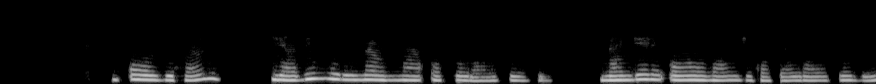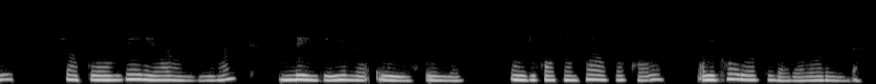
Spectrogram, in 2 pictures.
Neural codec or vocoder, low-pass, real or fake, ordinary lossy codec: codec, 16 kHz, 1.1 kbps, Voila-Tokenizer; 3.6 kHz; fake; MP3, 32 kbps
